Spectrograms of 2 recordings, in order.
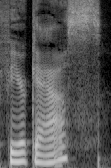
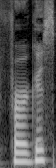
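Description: First: It is said as two words, fear gas. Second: It is said as one smooth name, Fergus. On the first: "Or fear gas" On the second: "which could be Fergus"

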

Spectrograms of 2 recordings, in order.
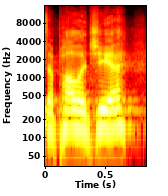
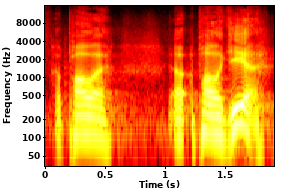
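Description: First: The g is a soft j sound. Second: The g is a hard g sound. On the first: This is how most people say it. "But the popular way to say it is apologia" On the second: This follows the Greek letter gamma. "It's got the g sound, right? Like gamma, gum, ga. So when I look at it in Greek, I'm learning apologia"

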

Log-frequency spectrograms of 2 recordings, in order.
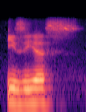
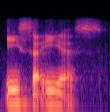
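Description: First: The name is said with English-style sounds. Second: The name is said with Spanish-style sounds. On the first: The speaker calls it wrong. "originally some of us thought it was" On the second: The speaker calls it right. "it's actually pronounced"

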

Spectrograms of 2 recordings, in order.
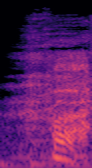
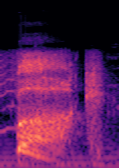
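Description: First: It is said softly and gently. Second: It is said harshly and forcefully.

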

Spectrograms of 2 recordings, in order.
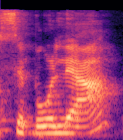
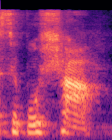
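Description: First: The ll is said like a y sound. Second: The ll is said like a sh sound.

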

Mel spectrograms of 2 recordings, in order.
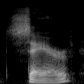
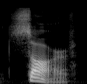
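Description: First: The vowel sounds like 'air'. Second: The vowel sounds like 'ar'. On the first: This is the older pronunciation. "both the air and R pronunciations existed side by side" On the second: This is the newer pronunciation. "both the air and R pronunciations existed side by side"

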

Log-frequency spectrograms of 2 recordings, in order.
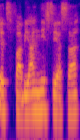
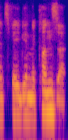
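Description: First: The name is pronounced with Spanish sounds. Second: The name is pronounced with American sounds. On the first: "The way I say it is in Spanish" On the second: "And often in American"

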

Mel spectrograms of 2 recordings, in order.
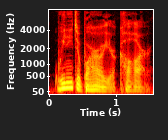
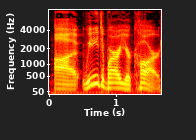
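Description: First: It is said in a soft, gentle voice. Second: It is said in a plain, ordinary voice.

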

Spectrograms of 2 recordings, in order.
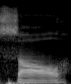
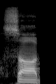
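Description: First: An L sound is added after the aw. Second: It ends on the plain aw vowel.

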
